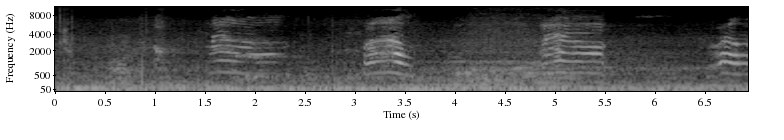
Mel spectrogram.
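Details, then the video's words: Angry white cat that would not let anyone come near it, giving four loud drawn-out meows, harmonic and wavering, each about half a second long, with steady low background rumble and faint traffic noise. "White cat was very angry and not allowed anyone to come to it"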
